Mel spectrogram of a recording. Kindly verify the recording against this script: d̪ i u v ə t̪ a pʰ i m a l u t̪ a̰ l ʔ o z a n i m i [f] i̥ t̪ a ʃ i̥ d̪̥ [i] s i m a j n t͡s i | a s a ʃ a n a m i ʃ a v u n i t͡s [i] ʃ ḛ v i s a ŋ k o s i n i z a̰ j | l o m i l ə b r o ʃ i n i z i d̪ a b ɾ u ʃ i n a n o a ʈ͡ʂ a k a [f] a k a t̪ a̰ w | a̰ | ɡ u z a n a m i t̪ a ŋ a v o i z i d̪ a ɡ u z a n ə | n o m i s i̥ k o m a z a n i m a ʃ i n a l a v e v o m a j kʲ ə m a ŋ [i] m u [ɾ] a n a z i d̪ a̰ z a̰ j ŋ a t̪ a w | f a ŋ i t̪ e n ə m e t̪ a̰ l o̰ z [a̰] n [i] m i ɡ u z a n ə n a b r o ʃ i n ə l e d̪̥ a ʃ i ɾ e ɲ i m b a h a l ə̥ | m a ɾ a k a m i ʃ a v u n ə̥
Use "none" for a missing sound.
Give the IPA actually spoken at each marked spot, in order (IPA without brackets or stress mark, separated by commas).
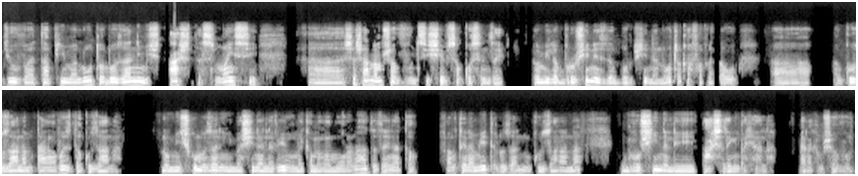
s, a, i, f, a, ɾ, a̰, i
